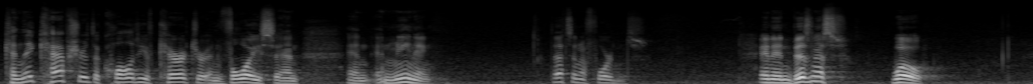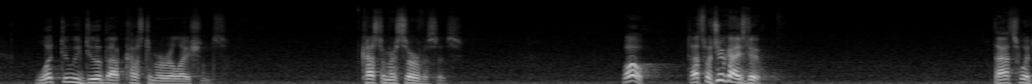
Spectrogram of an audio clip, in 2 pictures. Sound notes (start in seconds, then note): none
